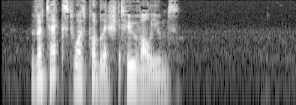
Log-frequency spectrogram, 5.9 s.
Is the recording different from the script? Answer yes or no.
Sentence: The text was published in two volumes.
yes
